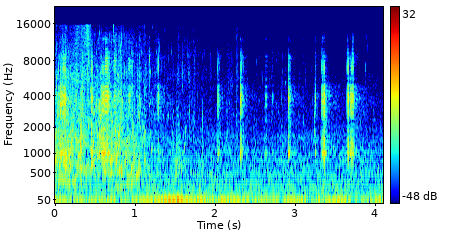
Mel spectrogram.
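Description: Scattered faint clicks and rustles over the low, steady trickle of a shallow creek.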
